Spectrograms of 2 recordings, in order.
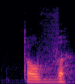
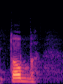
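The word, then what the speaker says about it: тов (טוֹב): Тов. Потому что в букве «бет» у нас нет дагеша, да, поэтому не смычно произносится не «тоб», а «тов» щелевой. Да.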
